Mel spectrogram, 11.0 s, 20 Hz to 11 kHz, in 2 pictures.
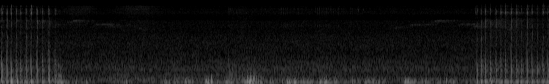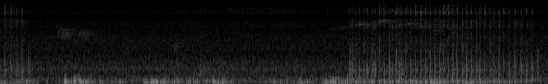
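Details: Fat pug snoring loudly in its sleep, with three harsh snore bursts: at the start, around 5 s and from 9 s onward. Low grumbling breaths fill the gaps.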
